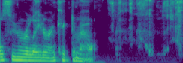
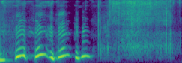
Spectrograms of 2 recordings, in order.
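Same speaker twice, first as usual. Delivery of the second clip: sheepish laugh; 13 semitones higher than usual. Real, not acted. Laughing at own crunching.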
